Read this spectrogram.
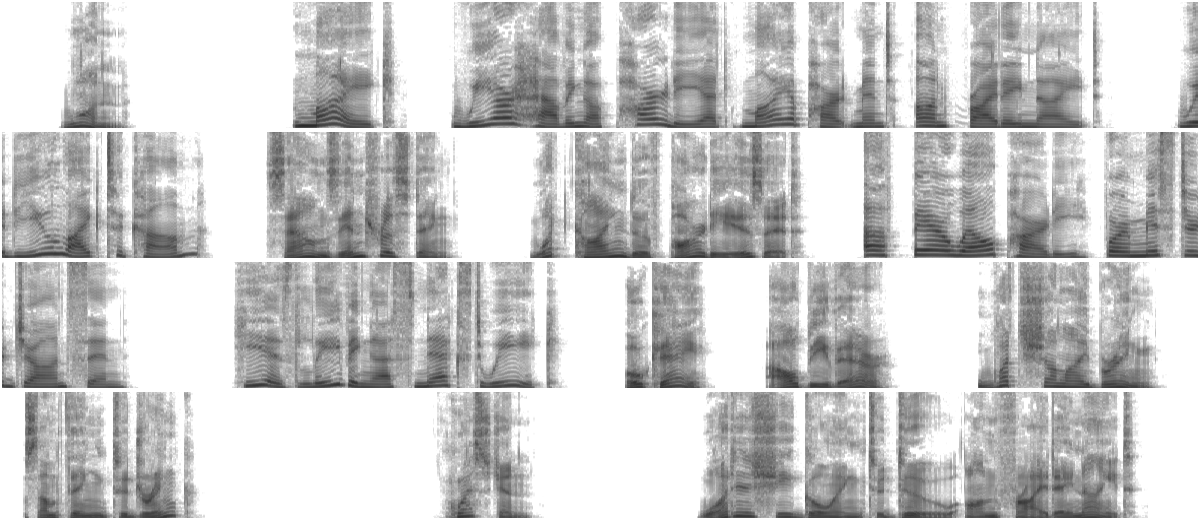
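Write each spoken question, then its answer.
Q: What is she going to do on Friday night?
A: Have a farewell party for Mr. Johnson at her apartment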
